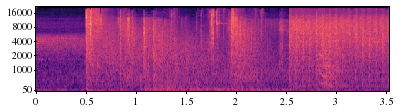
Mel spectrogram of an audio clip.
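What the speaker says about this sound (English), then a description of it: "Gatling lasers do leave a mark." Gatling laser fire in the video game Fallout 76 erupts as a loud, dense sustained burst of rapid shots, continuing steadily for a few seconds.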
